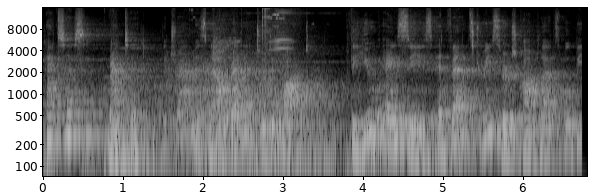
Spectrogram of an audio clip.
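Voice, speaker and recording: A woman's voice: fairly low pitch, very animated, a little slow, distant mic. A woman voicing an impersonal facility computer in a video game, making clipped, official announcements with a public-address echo. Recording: echoey hall from afar, loud music.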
